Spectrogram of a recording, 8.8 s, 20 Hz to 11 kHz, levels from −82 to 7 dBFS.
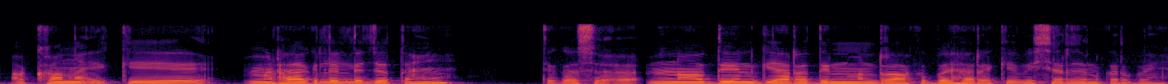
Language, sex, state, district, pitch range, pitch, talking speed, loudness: Hindi, female, Chhattisgarh, Jashpur, 160-175 Hz, 170 Hz, 150 wpm, -27 LUFS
